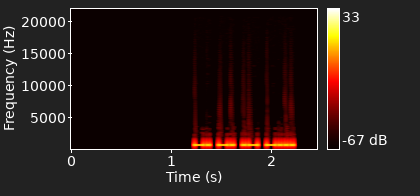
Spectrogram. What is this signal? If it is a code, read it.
Morse code, heard as a keyed tone, about 40 wpm, 700 Hz. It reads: NNAB
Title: All Cut Numbers - 4-Digit 40wpm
